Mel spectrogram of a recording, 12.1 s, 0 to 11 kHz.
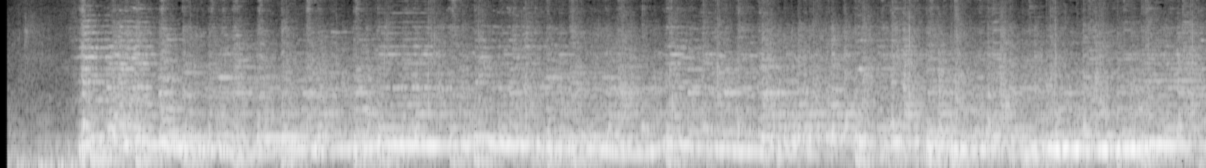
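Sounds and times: violin and plucked strings ensemble: 0:00.6 - 0:12.0.

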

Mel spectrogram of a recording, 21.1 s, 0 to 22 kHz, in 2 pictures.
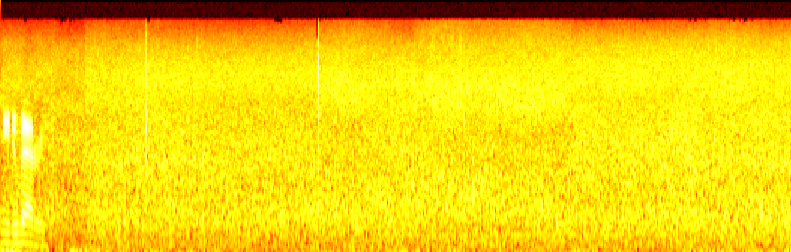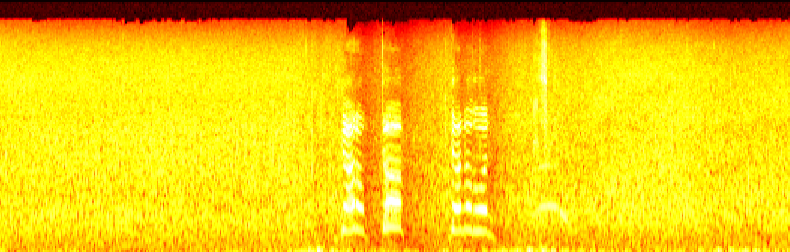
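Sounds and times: water rushing over rocks: 0:00.0 - 0:21.0.

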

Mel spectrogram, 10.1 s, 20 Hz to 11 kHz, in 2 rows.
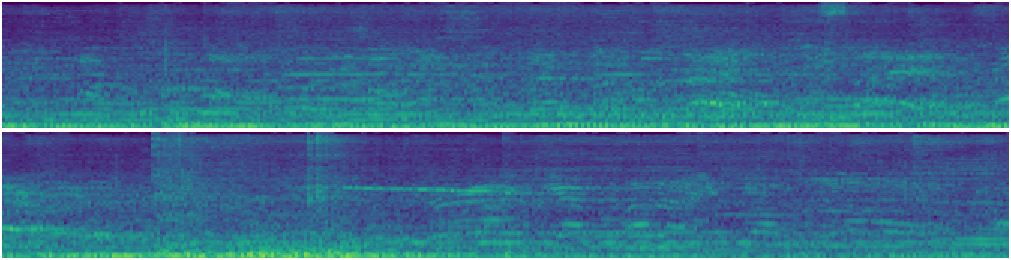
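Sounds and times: ride music: 0:00.0 - 0:10.0.

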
